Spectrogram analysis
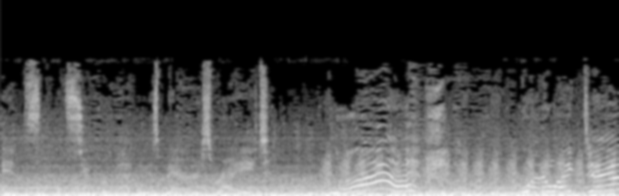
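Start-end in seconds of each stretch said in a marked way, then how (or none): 2.5-4.6 high, loud panicked cry; panicked scream. Acted. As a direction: yell it in sudden panic. Panics while falling fast.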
